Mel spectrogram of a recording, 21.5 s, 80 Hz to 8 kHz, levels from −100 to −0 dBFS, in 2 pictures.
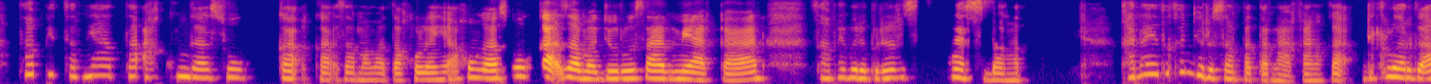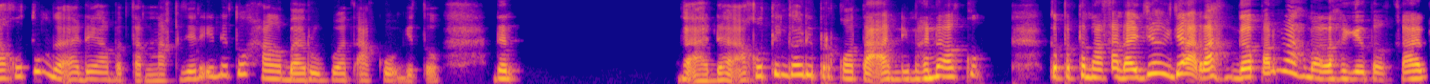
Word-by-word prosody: Tapi 340 0 -6
ternyata 295 +1 -8
aku 250 - -20
enggak 245 -2 -3
suka, 245 -1 -7 0.2
Kak, 190 -2 -7
sama 190 -2 -8
mata 185 0 -6
kuliahnya, 195 +1 -4
aku 260 - -6
enggak 230 -1 +3
suka 280 0 +3
sama 235 -4 +5
jurusannya 220 -2 +1 0.2
kan, 185 +3 -1 0.4
sampai 230 +1 -8
benar-benar 230 0 -1
stres 250 0 -4
banget. 180 -1 -6 0.8
Karena 320 +7 -4
itu 370 - -11
kan 410 -1 -9
jurusan 235 -8 -3
peternakan, 175 -3 -7
Kak. 185 - -5
Di 220 - -11
keluarga 245 -5 +2
aku 260 +5 -4
tuh 430 - 0
enggak 225 -5 0
ada 210 - -4
yang 195 - -8
peternak, 170 +1 -8
jadi 215 +5 -3
ini 315 - -3
tuh 350 0 -1
hal 220 -2 +1
baru 185 +1 +1
buat 185 0 -4
aku - - -7
gitu. - - -9 0.4
Dan 225 -2 +3 1.2
Nggak - - 0
ada, 190 - 0
aku 290 - +1
tinggal 325 +1 +3
di 315 - -1
perkotaan 220 -6 +1
di - - -1
mana 275 +5 +5
aku 295 +3 -8 0.5
ke 275 - +6
peternakan 270 -2 +3
aja 350 +10 +6
jarang, 255 -6 +7
enggak 260 +3 +7
pernah 430 -4 +3
malah 220 -3 +5
gitu 205 -3 +1
kan. 215 +3 +5
235 Hz, 170 wpm, -22 LUFS, 205-275 Hz, 1.2 s, jarang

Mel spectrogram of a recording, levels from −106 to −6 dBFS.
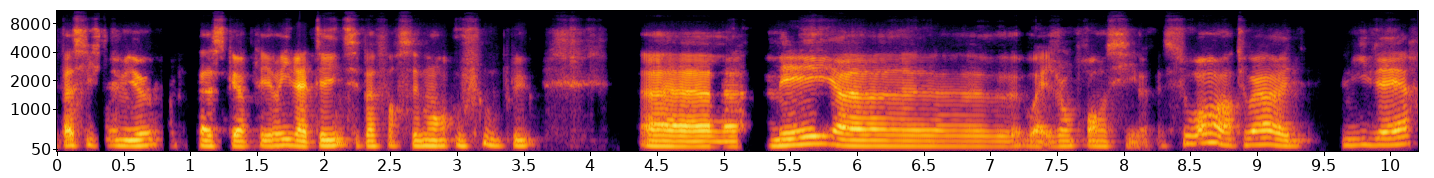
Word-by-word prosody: pas - - +1
si 150 - -5
c'est 135 - -9
mieux 135 +3 +1 0.3
parce 130 -1 +1
qu'à 125 -1 +2
priori, 130 +4 -1
la 125 -3 +6
théine 135 +3 +1
c'est - - -8
pas 130 - 0
forcément 130 +1 -3
ouf 135 0 -6
non 145 -6 -4
plus, 135 0 -6 0.8
heu, 120 -1 +5 0.2
mais 165 +7 +3
heu, 125 -3 0
ouais - - -4
j'en 125 +1 -5
prends 125 - -5
aussi, 120 -1 -8
ouais. - - -16
P - - -29
souvent, 185 +8 -2
alors 150 -6 0
tu 150 0 -13
vois, 160 -2 +2
heu, 130 0 -11 0.2
l'hiver, 155 +3 -1
130 Hz, 175 wpm, -21 LUFS, 125-145 Hz, 0.8 s, la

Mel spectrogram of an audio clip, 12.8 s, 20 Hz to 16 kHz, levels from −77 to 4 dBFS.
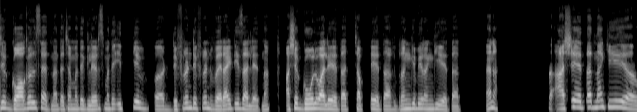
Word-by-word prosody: जे 180 0 +2 0.2
गॉगल्स 160 +5 +4
आहेत 140 -7 -1
ना, 125 - -3
त्याच्यामध्ये 140 +2 -2
ग्लेअर्समध्ये 145 +3 -1
इतके 190 +6 -4
अ, 140 -7 -4 0.2
डिफरंट-डिफरंट 165 +4 -2
व्हेरायटीज 145 +5 +2
आले 125 -4 +2
आहेत 110 -3 -4
ना. 125 +2 -4 0.4
असे 135 +6 +3 0.2
गोलवाले 150 -2 +5
येतात, 125 -1 0 0.2
चपटे 135 +3 -1
येतात, 125 -2 -2
रंगीबिरंगी 145 0 0
येतात, 115 -3 -3 0.5
आहे 165 - +1
ना? 180 -1 0 1.0
तर - - -4 0.2
असे 205 +8 +3
येतात 200 +1 +2
ना, 200 +2 +1
की 210 -1 -2 0.2
अ 165 -4 +2
145 Hz, 130 wpm, -22 LUFS, 130-165 Hz, 1.0 s, गोलवाले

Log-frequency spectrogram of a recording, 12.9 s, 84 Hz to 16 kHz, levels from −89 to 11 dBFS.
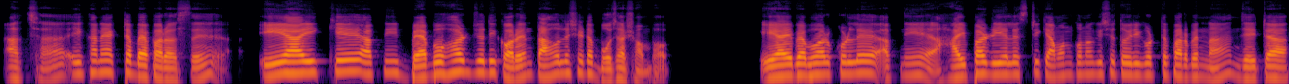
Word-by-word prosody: আচ্ছা, 120 -1 -9 0.3
এখানে 180 +2 -3
একটা 180 +1 -1
ব্যাপার 135 -3 +4
আছে। 120 +3 -7 0.7
AI 175 +2 +7 0.2
কে 190 0 +2 0.2
আপনি 165 +2 -10 0.2
ব্যবহার 165 +7 +3 0.2
যদি 180 0 0
করেন, 125 +4 +4
তাহলে 160 +6 +2
সেটা 175 -1 -1
বোঝা 110 +2 0
সম্ভব। - - -8 1.0
AI 140 +2 +6
ব্যবহার 155 +2 +3
করলে, 170 +1 0 0.2
আপনি 145 +4 -12 0.4
হাইপার 140 +6 +2
রিয়ালিস্টিক 160 +1 -3
এমন 145 +3 -5
কোন 160 - -5
কিছু 165 +1 -7
তৈরি 155 -1 0
করতে 160 0 -4
পারবেন 140 -1 0
না, 115 - -1 0.2
যেটা 125 +1 +1
155 Hz, 135 wpm, -22 LUFS, 135-170 Hz, 1.0 s, AI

